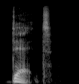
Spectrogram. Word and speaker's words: debt: Take the word debt. In the 13th century, this could be spelt debt, dent, dete, or date. But 16th century writers looked to the Latin word debitum and inserted a silent B, linking the word to its Latin counterpart, but making it much harder to spell.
